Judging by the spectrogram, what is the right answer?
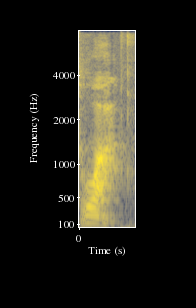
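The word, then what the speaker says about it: は: And then this one, ha, ha, is sometimes pronounced wa. Ha. When it's used as a particle.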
